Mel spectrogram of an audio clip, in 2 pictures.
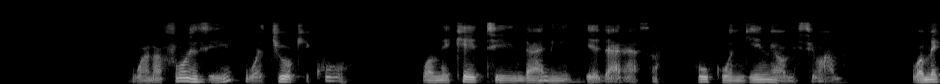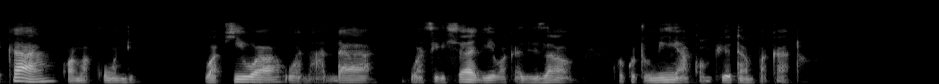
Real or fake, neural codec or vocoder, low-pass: fake; codec, 16 kHz, 2 kbps, FreqCodec, larger model; 7.2 kHz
